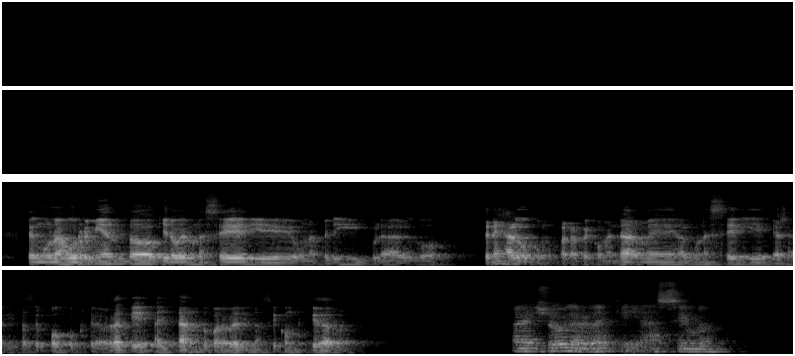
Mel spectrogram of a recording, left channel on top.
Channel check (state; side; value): silent; left; digital silence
